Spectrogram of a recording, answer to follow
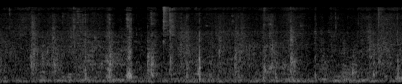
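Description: A run of light, irregular clicks and taps, several a second, over faint background noise.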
